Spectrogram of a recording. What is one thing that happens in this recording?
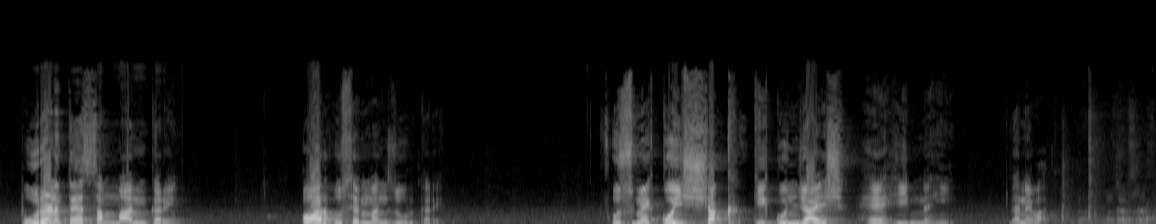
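A man speaks loudly and with animation through a microphone.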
